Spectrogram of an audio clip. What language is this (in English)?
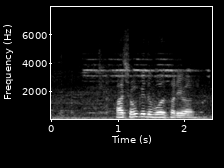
Gujarati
